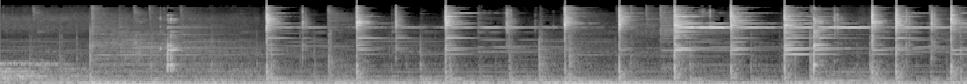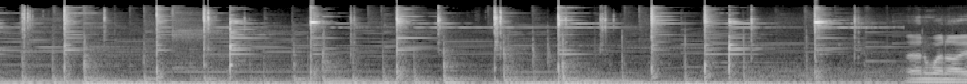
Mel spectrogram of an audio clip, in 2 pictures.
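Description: Blacksmith hammering a heated bar to upset the end for a candle-holder socket: a long series of sharp ringing metallic strikes on steel, irregularly spaced and close, some blows bouncing on the anvil, with a low background hum.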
